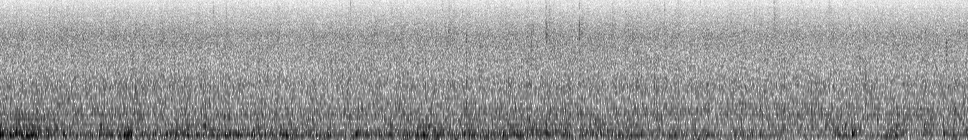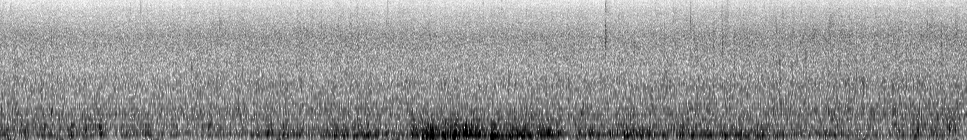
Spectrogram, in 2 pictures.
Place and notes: Connolly St, Midleton, Co. Cork, Ireland - Incoming Rain
Sounds of thunder and rain, interspersed with family life.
